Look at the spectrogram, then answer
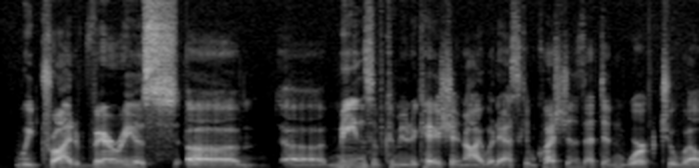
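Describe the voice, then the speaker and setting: Against a quiet background, a woman with a very deep, low pitch and vocal fry speaks fairly slowly. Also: ordinary pitch variation. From United States. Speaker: social worker. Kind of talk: oral history interview. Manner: halting.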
